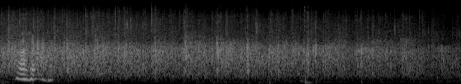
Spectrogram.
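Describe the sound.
An audience applauds steadily for several seconds for a group of students, a dense, continuous patter of many hands clapping at an even loudness, with a brief voice heard at the very start.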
